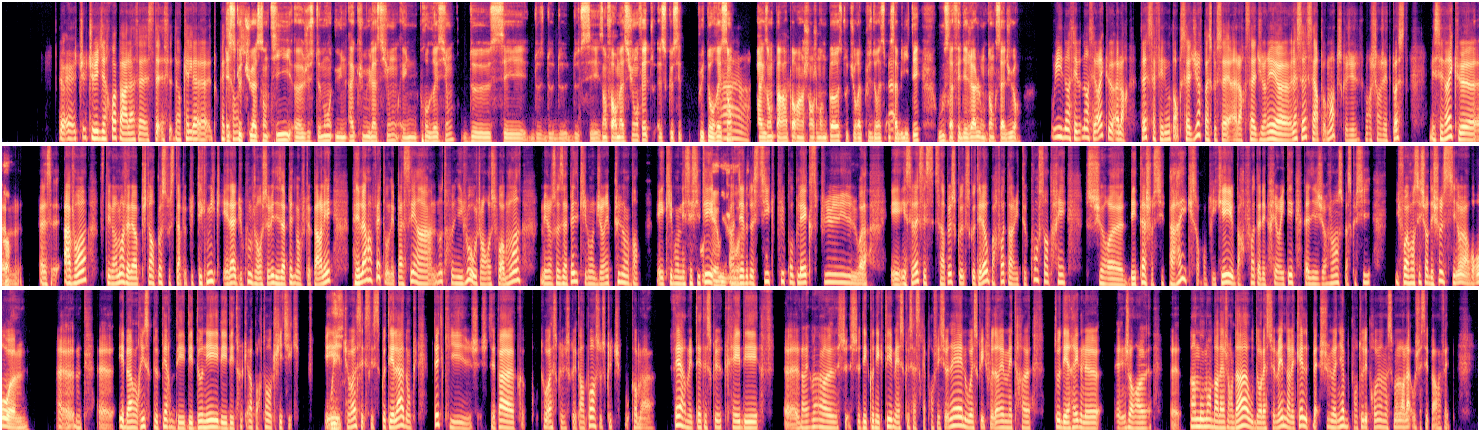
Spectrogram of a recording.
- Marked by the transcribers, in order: other background noise; unintelligible speech; laughing while speaking: "là"; stressed: "concentrer"; tapping
- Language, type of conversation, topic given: French, advice, Comment rester concentré quand mon téléphone et ses notifications prennent le dessus ?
